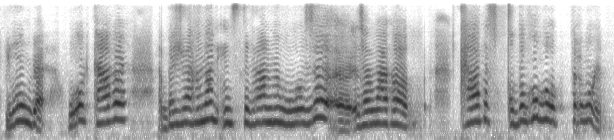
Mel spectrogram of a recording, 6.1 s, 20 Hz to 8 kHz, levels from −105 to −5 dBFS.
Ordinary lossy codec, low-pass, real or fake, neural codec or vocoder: none; 7.2 kHz; fake; codec, 16 kHz, 1 kbps, FreqCodec, smaller model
